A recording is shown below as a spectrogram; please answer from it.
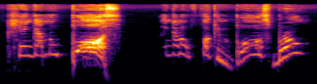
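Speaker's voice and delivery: high, loud boast; defiant outburst. Pretend. Podcaster bragging he has no boss, defiant high yell. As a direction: shoot way up in mock defiance.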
